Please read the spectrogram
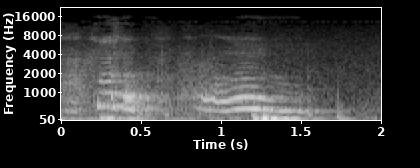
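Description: An eight-month-old baby vocalizing in two short, high-pitched calls, each rising and falling in pitch: happy baby noises.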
